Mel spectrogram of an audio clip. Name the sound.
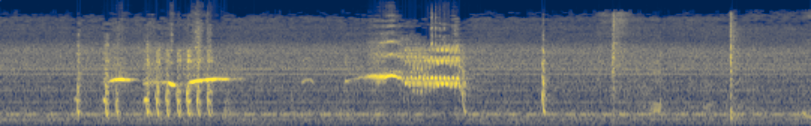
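Amazon parrot whistling in nesting box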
